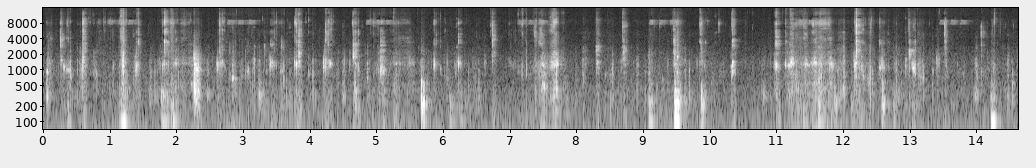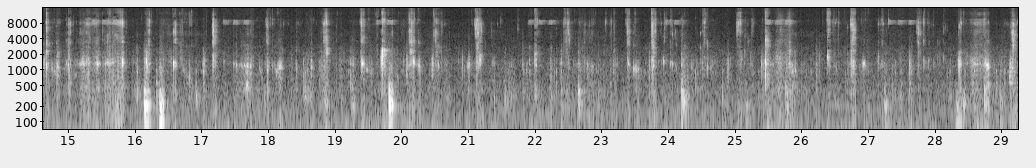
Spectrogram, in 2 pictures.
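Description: Close-miked eating sounds of a man eating chicken curry and egg with his hand: many short, wet clicks and smacks of chewing and of fingers working the food on the plate, quiet between the strokes.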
